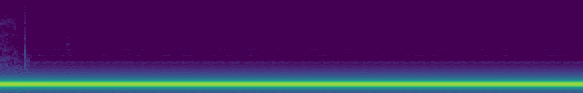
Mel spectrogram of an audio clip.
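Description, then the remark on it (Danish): A steady, unbroken telephone ringing tone on an outgoing call to a number in Poland, one clear mid-pitched hum holding at constant loudness for about three seconds, with no voices over it. “Du bliver bare ved med at kime den ned.”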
